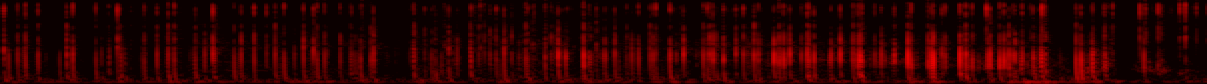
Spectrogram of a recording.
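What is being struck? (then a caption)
Plastic eye mask filled with gel beads. A small clear purple plastic eye mask filled with gel beads is held up, squeezed and scratched with long pink acrylic nails and fingertips. The result is a quiet, steady stream of rapid crinkly clicks and scratchy crackles, bright and thin with almost no low end.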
